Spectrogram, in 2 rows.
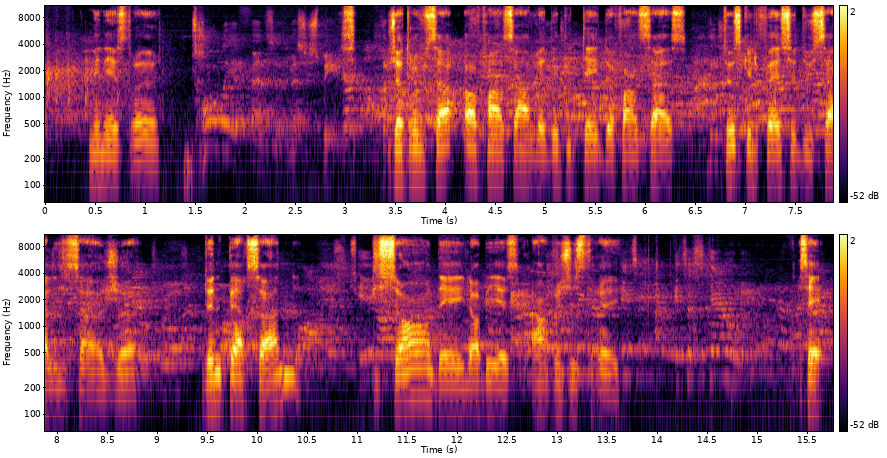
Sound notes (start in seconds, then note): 2.8 applause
